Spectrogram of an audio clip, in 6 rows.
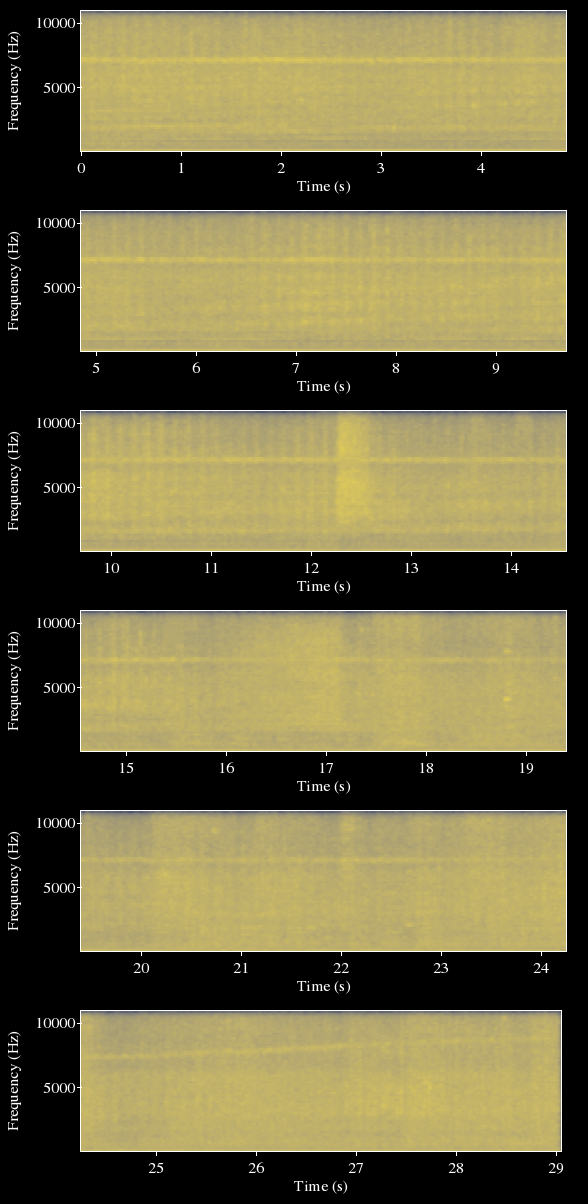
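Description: Autorack freight cars rolling past on steel wheels and rail, over the steady low drone of the Norfolk Southern diesel locomotives (an SD70M and an ES44DC) working under throttle as they pull away. The engine drone eases a little about halfway through while the wheel rumble goes on.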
